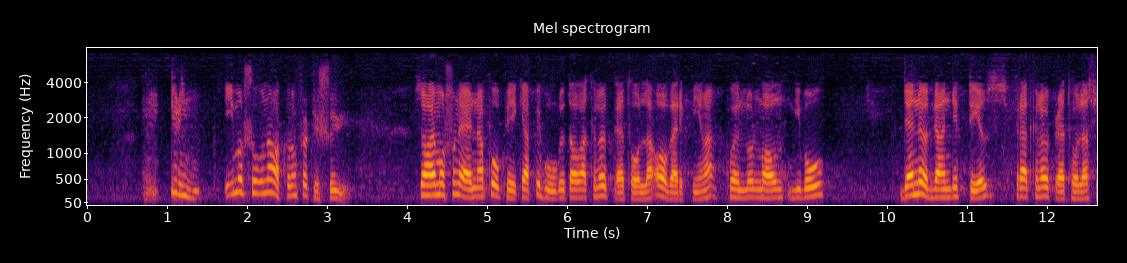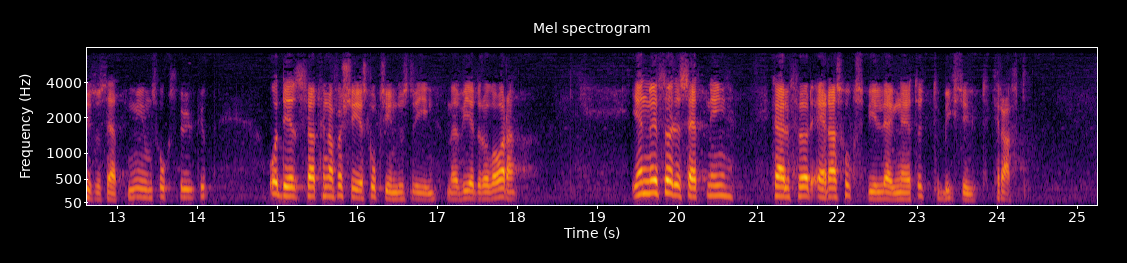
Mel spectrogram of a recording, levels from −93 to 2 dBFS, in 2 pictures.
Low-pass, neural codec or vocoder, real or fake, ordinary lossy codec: 7.2 kHz; codec, 24 kHz, 0.9 kbps, WavTokenizer, medium speech release version 2; fake; none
